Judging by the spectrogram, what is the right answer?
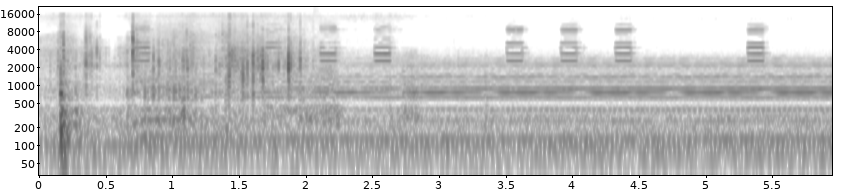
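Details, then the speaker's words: Computer that ran for days in a 75°F humidity-controlled server room, then about an hour and a half outside, gives six short irregular abnormal beeps over fan hum when plugged back in; heavy ice on a fan, which no longer spins. "So you guys can hear that. Obviously that's not normal beeps by any means."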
